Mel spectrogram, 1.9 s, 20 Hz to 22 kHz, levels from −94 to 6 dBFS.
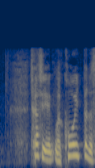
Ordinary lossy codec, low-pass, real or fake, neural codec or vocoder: none; none; fake; codec, 16 kHz, 4 kbps, FreqCodec, smaller model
